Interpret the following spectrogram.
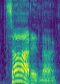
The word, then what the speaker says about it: царина: Отож фаховий третій склад Царина наголос на першому складі це слово має два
